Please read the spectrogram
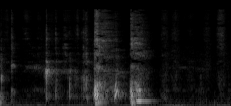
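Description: A woman coughing, three short coughs in quick succession, set off by the loose face powder she has just dusted on.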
